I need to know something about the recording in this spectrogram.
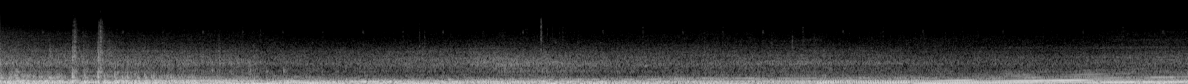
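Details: Mk6 GTI accelerating on the freeway after replacement of a seized exhaust-side balance shaft, chain and tensioner: deep, steady drone over road rumble, with pitch climbing smoothly and no knocking or misfire; revs cleanly.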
